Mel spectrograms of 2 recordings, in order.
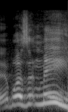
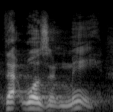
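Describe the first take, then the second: First: Casual denial. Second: Low casual denial. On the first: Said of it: "he was not just saying". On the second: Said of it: "He was, he was not just saying". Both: Retold or imitated.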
